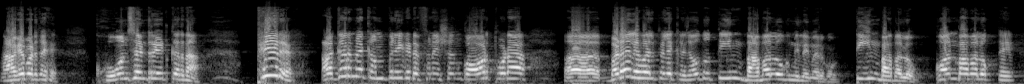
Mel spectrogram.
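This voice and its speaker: A young man lectures on law in a very high, bright-sounding voice. He teaches with jokes and theatrical asides, mocking and praising as he explains. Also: lively intonation, moderate pace. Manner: joking, theatrical teaching with mock sayings. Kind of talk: classroom lecture.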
